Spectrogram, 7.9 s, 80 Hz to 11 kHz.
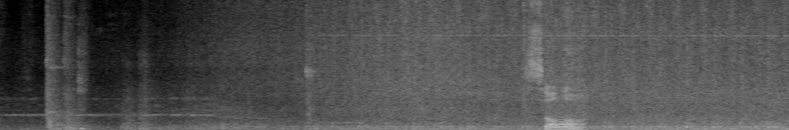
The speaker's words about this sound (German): Wir stehen jetzt hier zwischen zwei Druckermonstren. Maschinen. Ich mal, Maschinen. Ich würde mal sagen, 10 Meter lang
